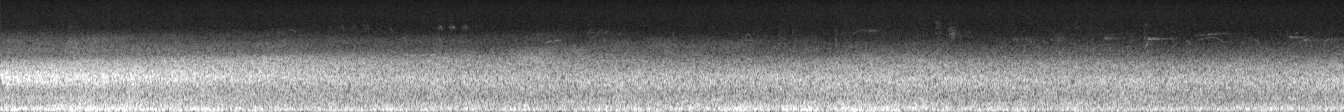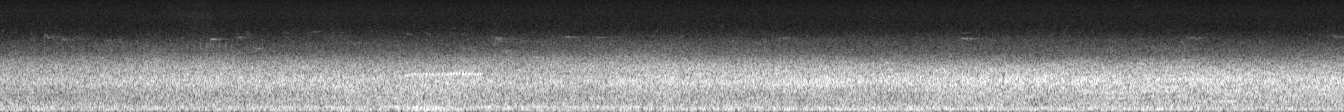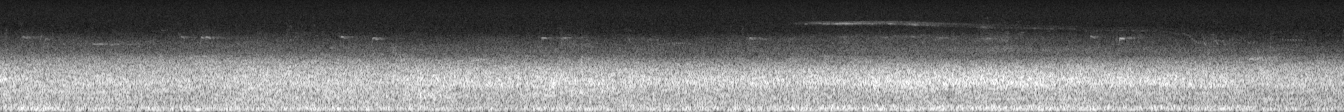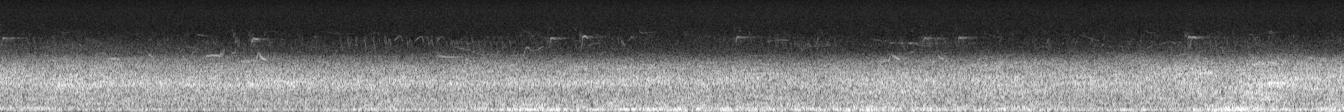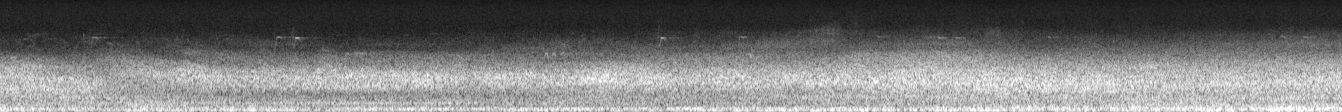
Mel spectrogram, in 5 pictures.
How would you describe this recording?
The Drive Moor Place Woodlands Woodlands Avenue Westfield Grandstand Road, Down the hill, down the wind, comes the traffic noise, From nowhere, golden plover lift, a skylark, and then the merlin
